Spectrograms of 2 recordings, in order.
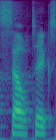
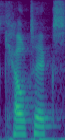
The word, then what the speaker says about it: Celtics: were sold to the Celtx owner Walter brown and before you question me I'm a history guy it's not Celtics it's Celtx I will say Celtx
